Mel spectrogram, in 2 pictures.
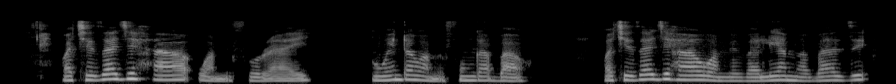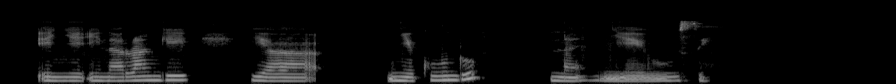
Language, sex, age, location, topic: Swahili, female, 25-35, Nakuru, government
